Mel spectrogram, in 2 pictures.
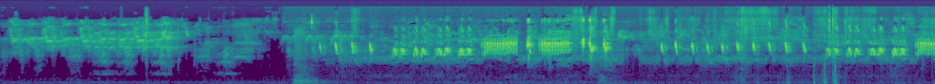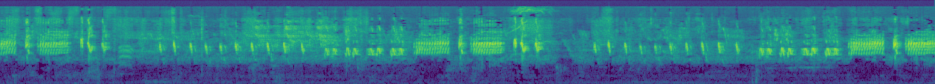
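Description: Birds chirping in quick, repeated trills, starting about four seconds in, after a soft thump.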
